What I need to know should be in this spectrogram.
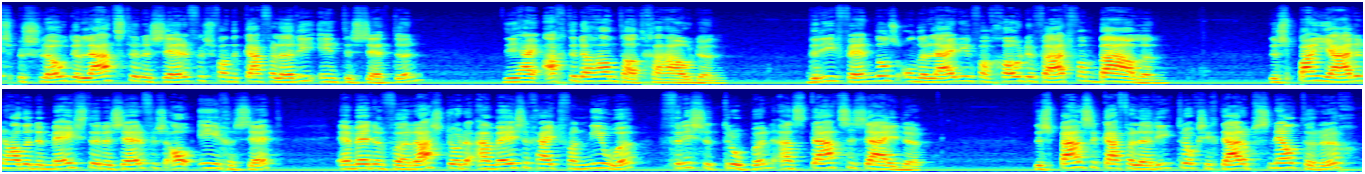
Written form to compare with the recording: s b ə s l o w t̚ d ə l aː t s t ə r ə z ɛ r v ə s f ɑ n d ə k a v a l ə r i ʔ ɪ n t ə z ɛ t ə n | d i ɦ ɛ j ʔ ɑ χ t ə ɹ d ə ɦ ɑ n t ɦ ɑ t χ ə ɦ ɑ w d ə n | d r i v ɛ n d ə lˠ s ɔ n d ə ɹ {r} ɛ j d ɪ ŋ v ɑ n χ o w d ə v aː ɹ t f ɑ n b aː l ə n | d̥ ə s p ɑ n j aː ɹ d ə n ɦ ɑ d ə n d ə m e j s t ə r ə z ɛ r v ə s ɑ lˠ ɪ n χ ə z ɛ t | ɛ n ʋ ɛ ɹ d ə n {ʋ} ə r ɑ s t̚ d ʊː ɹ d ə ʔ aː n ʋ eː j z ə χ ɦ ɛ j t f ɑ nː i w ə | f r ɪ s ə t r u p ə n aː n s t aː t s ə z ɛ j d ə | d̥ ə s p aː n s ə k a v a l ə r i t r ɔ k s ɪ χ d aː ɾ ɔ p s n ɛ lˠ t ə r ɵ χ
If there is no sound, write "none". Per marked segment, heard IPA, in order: l, v

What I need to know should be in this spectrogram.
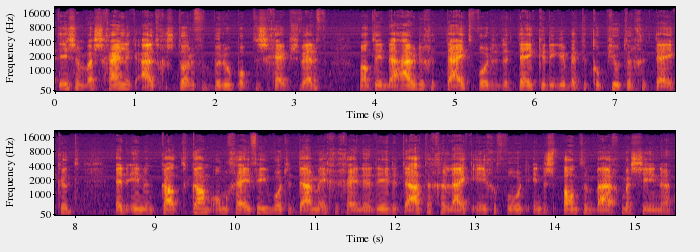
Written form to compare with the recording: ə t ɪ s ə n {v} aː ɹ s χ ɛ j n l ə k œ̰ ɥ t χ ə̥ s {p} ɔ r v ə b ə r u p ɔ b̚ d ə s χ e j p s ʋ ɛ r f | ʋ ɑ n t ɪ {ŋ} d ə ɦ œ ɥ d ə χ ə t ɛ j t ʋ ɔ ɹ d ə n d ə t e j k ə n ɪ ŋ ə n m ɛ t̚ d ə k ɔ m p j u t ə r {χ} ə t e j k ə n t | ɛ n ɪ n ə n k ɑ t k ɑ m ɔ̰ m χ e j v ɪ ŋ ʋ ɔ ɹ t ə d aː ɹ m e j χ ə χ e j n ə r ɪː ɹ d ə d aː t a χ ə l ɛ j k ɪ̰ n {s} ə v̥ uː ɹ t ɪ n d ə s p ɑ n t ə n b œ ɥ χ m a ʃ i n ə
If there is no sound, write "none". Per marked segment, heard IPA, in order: ʋ, t, n, χ, χ

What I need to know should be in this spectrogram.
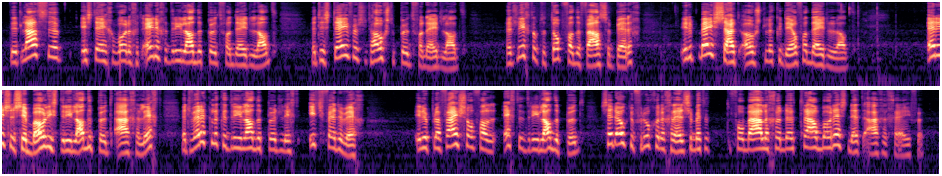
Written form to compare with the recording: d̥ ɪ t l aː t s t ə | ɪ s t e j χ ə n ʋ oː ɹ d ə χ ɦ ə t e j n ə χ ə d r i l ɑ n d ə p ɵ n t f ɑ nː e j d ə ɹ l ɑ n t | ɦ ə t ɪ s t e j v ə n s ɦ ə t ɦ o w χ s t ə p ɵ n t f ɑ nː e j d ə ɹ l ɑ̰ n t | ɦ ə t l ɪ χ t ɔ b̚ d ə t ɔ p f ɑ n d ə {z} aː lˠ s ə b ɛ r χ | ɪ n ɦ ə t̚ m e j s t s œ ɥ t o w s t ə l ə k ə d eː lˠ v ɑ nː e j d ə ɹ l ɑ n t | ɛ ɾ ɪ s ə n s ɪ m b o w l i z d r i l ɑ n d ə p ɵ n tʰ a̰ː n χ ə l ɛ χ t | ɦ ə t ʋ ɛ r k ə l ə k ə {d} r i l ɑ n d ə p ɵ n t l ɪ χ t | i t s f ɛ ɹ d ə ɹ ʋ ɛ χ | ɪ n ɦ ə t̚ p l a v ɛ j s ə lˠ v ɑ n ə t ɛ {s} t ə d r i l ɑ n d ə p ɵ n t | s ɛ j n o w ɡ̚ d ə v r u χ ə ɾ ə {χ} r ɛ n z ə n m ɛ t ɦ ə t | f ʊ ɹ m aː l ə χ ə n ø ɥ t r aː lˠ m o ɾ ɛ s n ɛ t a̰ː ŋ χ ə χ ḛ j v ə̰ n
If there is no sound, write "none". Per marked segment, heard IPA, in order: v, d, χ, χ

